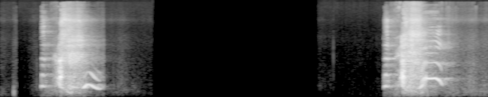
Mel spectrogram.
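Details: Adult woman in a sneezing scenario, cold caught from air conditioning: two loud sneezes a few seconds apart, each with sharp intake and forceful burst, quiet room; sneezing.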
